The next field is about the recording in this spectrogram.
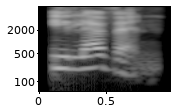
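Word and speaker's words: eleven: The most important thing here is the strong part or the stress. So you try to put your voice and your energy on the second part le again in the sec second part le.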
